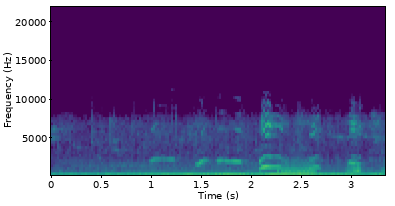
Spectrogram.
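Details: Dog whimpering in a few thin, high whined notes, each bending up then down, spaced irregularly over about three seconds against a steady low droning rumble.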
